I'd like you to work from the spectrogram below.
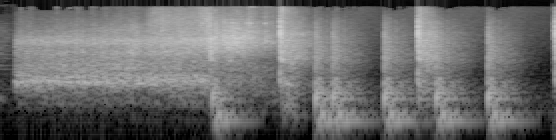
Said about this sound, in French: Là, il a composé un morceau rien qu'avec des bruits de chaises, fauteuils et canapés qu'il a chez lui, en tapant dessus, en les faisant bouger, en les traînant ou en les faisant grincer.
